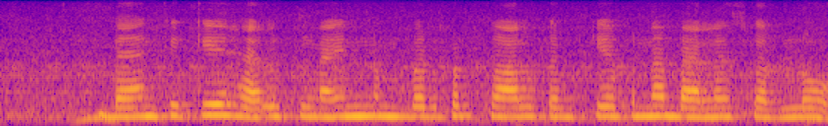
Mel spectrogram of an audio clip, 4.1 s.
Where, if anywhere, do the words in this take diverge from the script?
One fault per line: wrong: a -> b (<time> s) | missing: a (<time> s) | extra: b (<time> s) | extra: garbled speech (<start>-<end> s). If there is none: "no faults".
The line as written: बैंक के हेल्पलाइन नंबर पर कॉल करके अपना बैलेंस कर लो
no faults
